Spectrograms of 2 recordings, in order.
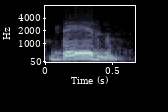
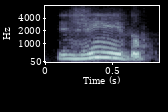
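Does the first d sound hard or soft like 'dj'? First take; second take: hard; soft. First: The first d is a plain hard d sound. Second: The first d is softened into a 'dj' sound. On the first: The speaker calls it right. "só dedo" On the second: The speaker calls it wrong. "não posso dizer gido"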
